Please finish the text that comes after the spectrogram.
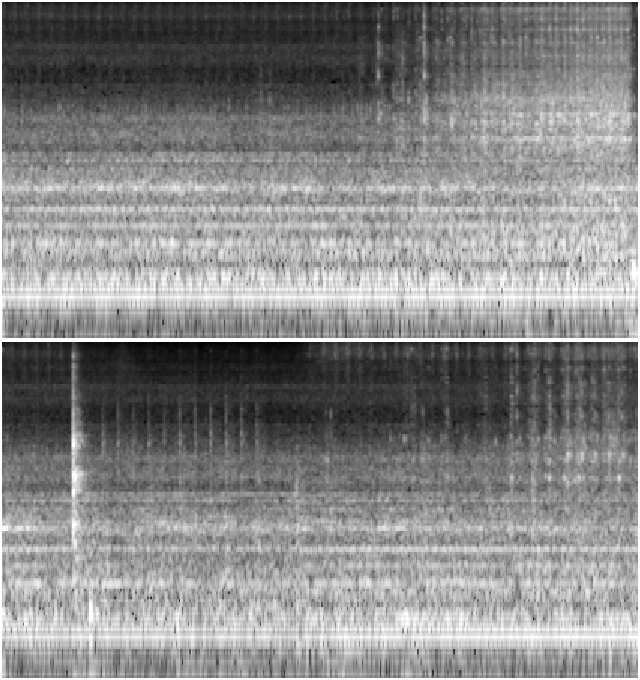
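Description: A pico (picot edging) sewing machine stitches along a fabric edge, running as a steady, close mechanical hum with a fast regular whir, briefly rising in pitch partway through, with no talking.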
